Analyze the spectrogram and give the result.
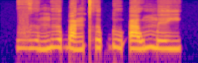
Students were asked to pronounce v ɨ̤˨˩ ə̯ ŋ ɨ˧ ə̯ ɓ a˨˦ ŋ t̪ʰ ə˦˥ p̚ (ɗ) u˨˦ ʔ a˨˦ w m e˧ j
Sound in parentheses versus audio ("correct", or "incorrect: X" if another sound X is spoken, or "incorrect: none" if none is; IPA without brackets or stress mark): correct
